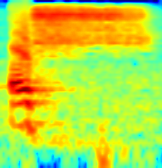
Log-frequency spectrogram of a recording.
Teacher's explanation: يحرص في الشين على ان يخرج معها هواء اللي هو التفشي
